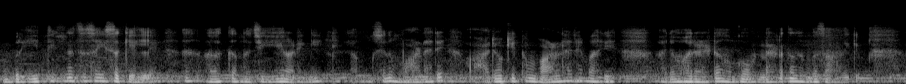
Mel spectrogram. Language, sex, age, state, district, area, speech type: Malayalam, male, 18-30, Kerala, Idukki, rural, spontaneous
